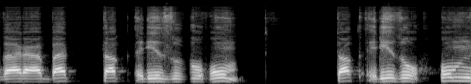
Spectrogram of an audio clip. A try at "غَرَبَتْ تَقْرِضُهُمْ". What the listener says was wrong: تقرضهم نہیں پہلے خلخلہ کرو.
